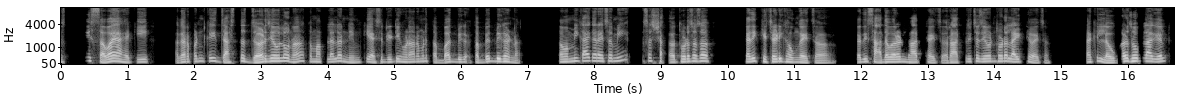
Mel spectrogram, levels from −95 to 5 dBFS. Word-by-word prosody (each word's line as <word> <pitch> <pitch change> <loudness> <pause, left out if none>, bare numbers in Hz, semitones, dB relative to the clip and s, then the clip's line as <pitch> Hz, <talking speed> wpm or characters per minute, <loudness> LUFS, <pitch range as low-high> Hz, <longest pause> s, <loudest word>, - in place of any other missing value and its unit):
इतकी 200 +9 -11
सवय 155 +3 +5
आहे 140 -6 +2
की 135 +3 -3 0.4
अगर 140 +2 0
आपण 165 +3 -4
काही 185 +1 0
जास्त 125 +7 0 0.2
जड 125 +5 +6
जेवलो 175 +2 +3
ना, 140 +6 0
तर - - -5
मग 150 - -2
आपल्याला 150 +5 -2
नेमकी 130 0 -4
ॲसिडिटी 135 +4 -1
होणार, 145 +1 -1
म्हणून 165 +2 -3
तब्बात 120 +4 0 0.4
तब्येत 125 +7 0
बिघडणार, 150 -9 +2 0.6
तर - - +1
मग 150 - +2
मी 180 +2 0
काय 190 +2 +1
करायचं 180 -2 0
मी 210 +7 -2 0.3
असं 190 - -5
शा 125 -7 -3
थोडंसं 160 +3 +2
असं 175 +1 +3 0.6
कधी 155 +3 +5
खिचडी 155 +2 +4
खाऊन 135 -3 0
घ्यायचं, 115 -3 -1 0.4
कधी 145 +5 0
साध 120 +2 +1
वरण-भात 140 -2 +3
खायचं, 110 -2 -3
रात्रीचं 155 +8 -2
जेवण 165 0 0
थोडं 170 +1 +2
लाईट 150 -1 +3
ठेवायचं. 115 -7 -2 0.6
का 140 - 0
की 155 +2 -2
लवकर 115 +8 +3
झोप 175 0 +2
लागेल 165 0 +3
150 Hz, 175 wpm, -21 LUFS, 125-170 Hz, 0.6 s, जड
